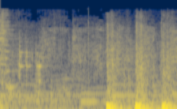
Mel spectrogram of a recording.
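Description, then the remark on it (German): Three loud, heavy knocks on a door, evenly spaced in quick succession, each a dull booming thud that follows a stretch of faint background noise. “Es, es klopft an der Tür.”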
